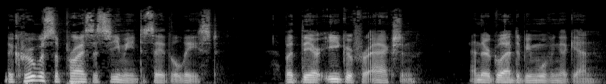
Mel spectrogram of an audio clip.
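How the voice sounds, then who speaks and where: A man playing a dutiful starship captain dictating his log in an audio drama, measured and formal. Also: sits low, sing-song, dry recording, studio quality. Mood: sober.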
